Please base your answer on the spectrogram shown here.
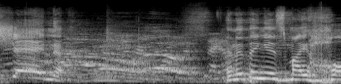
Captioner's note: audience exclaiming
